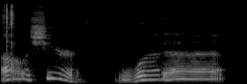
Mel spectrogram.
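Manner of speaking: very high, playful, sing-song voice.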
